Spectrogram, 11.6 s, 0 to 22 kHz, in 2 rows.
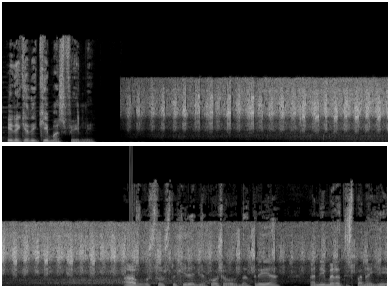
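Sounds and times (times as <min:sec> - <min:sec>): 
speech: 0:00.0 - 0:02.0, 0:07.6 - 0:11.5
cicadas buzzing on a hot summer day in an emptied city: 0:01.8 - 0:11.5.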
